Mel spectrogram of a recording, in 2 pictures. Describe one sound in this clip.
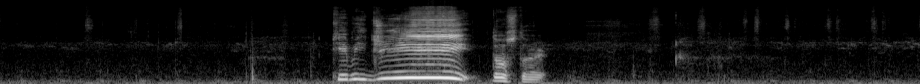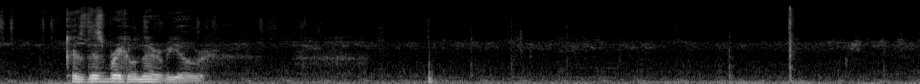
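Trading cards rustle and slide softly as they are shuffled by hand.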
